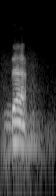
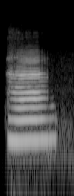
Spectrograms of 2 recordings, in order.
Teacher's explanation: da dia tertahan nafasnya. Da dari segi nafas ya, da. Sedangkan ta itu nafasnya ngalir. Ta. Gitu, beda dalam cara melafalkan.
